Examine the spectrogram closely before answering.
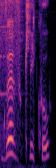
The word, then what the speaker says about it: Veuve Clicquot: Let's get the pronunciation right. It's Veuve Clicquot.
